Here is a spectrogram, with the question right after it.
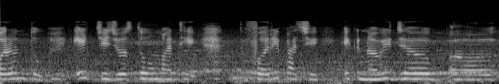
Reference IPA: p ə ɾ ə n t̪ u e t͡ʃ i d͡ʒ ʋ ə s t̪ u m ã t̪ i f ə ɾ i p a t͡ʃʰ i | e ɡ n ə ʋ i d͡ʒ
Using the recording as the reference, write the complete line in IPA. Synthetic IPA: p ə ɾ ə n t̪ u e t͡ʃ i d͡ʒ ʋ ə s t̪ u m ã t̪ʰ i f ə ɾ i p a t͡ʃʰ i | e k n ə ʋ i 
